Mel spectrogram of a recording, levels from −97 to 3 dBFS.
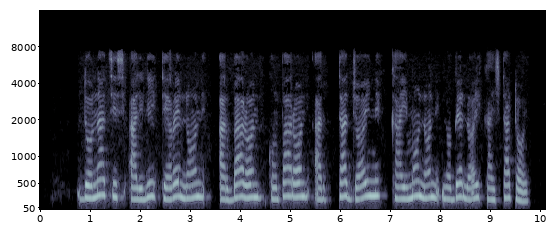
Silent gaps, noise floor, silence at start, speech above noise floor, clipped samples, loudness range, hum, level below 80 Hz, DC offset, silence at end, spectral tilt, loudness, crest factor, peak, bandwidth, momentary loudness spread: none; -79 dBFS; 0.75 s; 47 dB; under 0.1%; 1 LU; none; -74 dBFS; under 0.1%; 0.35 s; -5.5 dB/octave; -32 LUFS; 16 dB; -16 dBFS; 7.8 kHz; 8 LU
